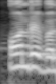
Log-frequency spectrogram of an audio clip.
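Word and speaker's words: honorable: मैन लिखा हुआ है और ऑनरेबल के प्रोनाउंसिएशन में वोवल साउंड आने के कारण हम यहाँ पे आर्टिकल एन का यूज़ करेंगे।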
